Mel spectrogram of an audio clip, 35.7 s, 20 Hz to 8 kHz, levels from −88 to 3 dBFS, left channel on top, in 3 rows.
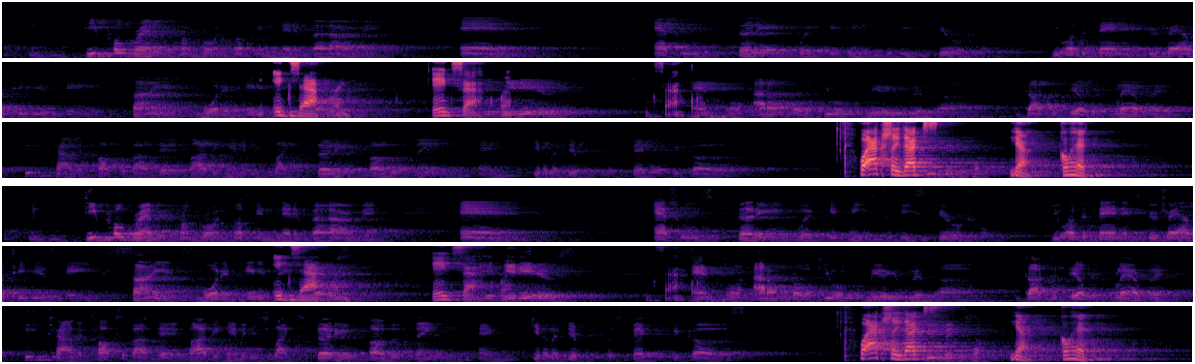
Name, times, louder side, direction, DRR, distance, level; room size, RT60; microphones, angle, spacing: voice 1, 0.8-3.7 4.6-5.3 6.5-7.1 7.4-9.9 10.5-15.3 16.7-17.6 18.8-21.7 22.1-23.5 24.0-28.8 29.1-31.2 33.0-33.7, right 2 dB, 70° right, 2 dB, 2.7 m, -54 dB
voice 2, 14.6-15.1 16.2-16.7 32.4-33.1 33.9-34.1 34.4-34.7, left 11 dB, 60° left, 18 dB, 0.5 m, -27 dB
24.0 x 13.0 x 8.7 m, 2.2 s
head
